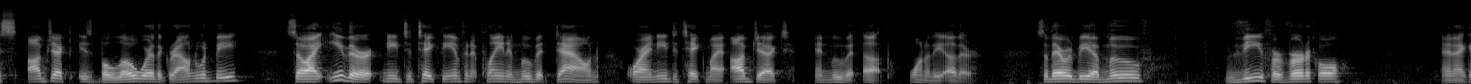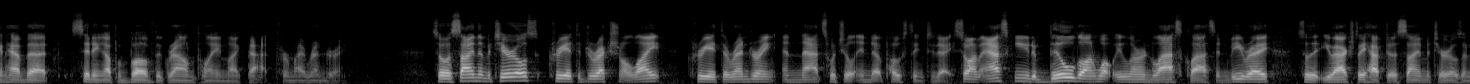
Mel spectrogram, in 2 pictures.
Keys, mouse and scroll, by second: 1.7 middle click, 1.7 middle click, 1.8 middle click, 3.9 click, 6.3 click, 7.7 click, 9.6 click, 10.3-13.4 typing, 14.2 click, 15.1 click, 16.2 click, 16.7 middle click, 16.7 middle click, 17.1 middle click, 21.4-21.8 scroll, 23.1-23.5 scroll.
